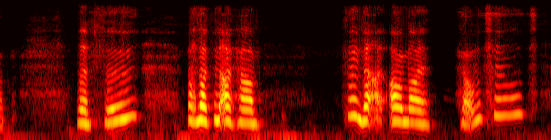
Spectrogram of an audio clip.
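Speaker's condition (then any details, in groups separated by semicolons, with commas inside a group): Tongue cancer surgery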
